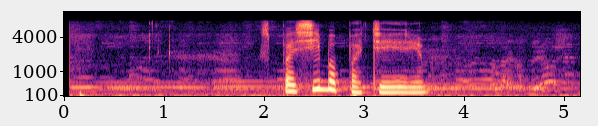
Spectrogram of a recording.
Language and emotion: Russian, sad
